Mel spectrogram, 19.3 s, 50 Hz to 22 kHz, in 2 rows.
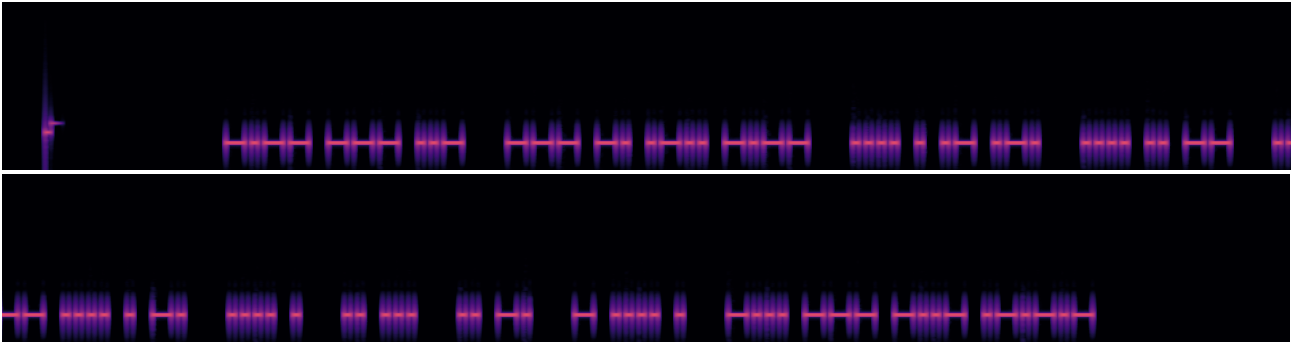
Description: Morse code, heard as a keyed tone, about 25 wpm, 700 Hz. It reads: YOU ONLY HEAR HIM WHEN HE IS IN THE BOX.
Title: Sentences from Top 1000 Words - Review Part 2 - 25wpm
